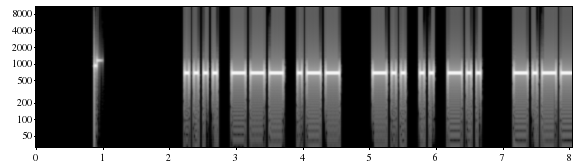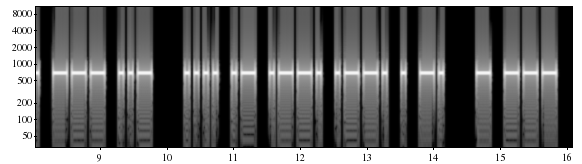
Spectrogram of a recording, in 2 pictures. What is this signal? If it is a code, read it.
Morse code, heard as a keyed tone, about 17 wpm, 700 Hz. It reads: HOW DID YOU HAPPEN TO
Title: Sentences from Top 1000 Words - Review Part 4 - 17wpm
